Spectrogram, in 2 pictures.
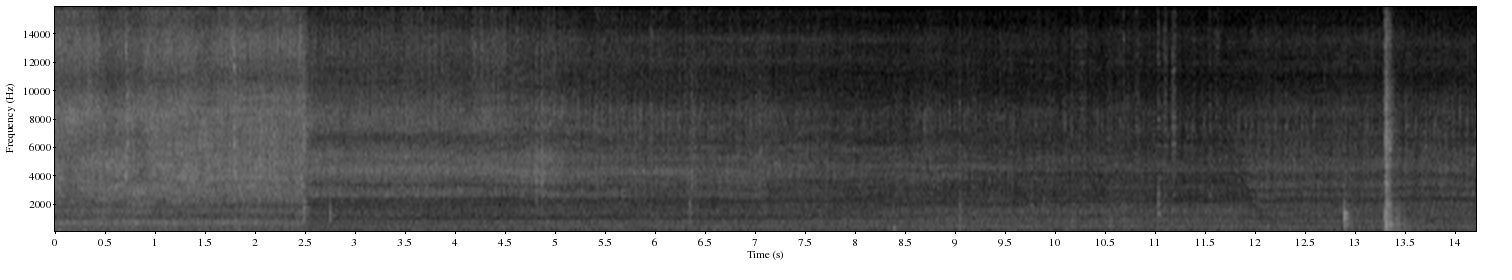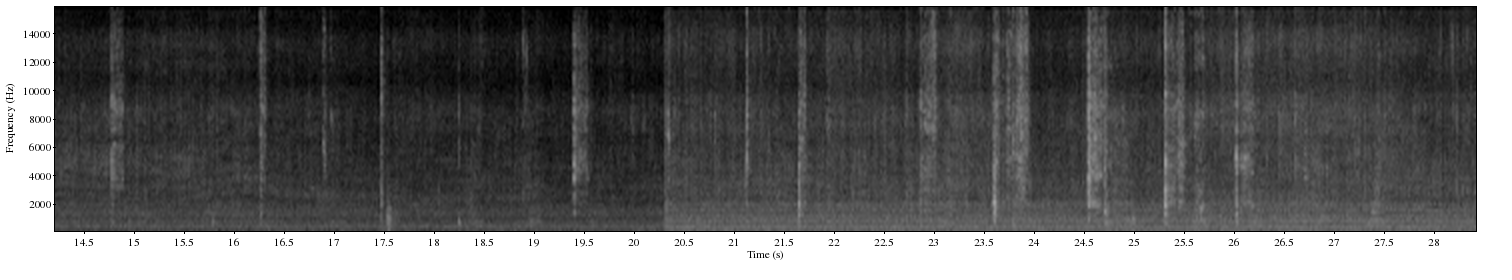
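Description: Chicken, onion and mushrooms sizzling in oil in a small camping pot while a utensil stirs them, clicking and scraping against the pot. The sizzle is loudest for the first couple of seconds, dies down, then picks up again about two-thirds through, with a run of sharp knocks near the end.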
